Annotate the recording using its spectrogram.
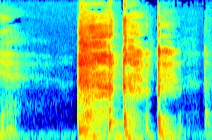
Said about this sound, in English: Yeah. As we cough. Let's take a break to cough. We're all going to cough now.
